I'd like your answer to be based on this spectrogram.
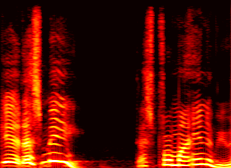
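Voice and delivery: very high, loud exclamation; retold excitement, voice shooting up; excited confirmation. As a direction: claim it with a high-pitched burst. Retells confirming it is him again.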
